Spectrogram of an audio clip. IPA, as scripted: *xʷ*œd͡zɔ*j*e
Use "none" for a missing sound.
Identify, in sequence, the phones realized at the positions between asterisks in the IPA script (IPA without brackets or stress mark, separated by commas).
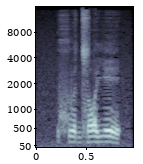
xʷ, j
